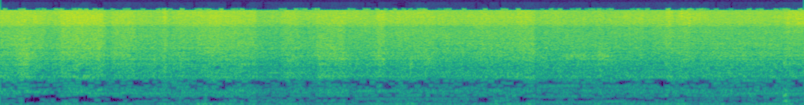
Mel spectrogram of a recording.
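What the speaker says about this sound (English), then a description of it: "So in goes my tofu. So give this a quick stir." Tofu sizzles in a pan with mushrooms, garlic and ginger over medium heat while being stirred for a vegan peanut satay ramen, a steady, close, hissing fry with no voices.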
